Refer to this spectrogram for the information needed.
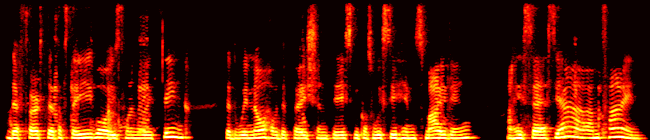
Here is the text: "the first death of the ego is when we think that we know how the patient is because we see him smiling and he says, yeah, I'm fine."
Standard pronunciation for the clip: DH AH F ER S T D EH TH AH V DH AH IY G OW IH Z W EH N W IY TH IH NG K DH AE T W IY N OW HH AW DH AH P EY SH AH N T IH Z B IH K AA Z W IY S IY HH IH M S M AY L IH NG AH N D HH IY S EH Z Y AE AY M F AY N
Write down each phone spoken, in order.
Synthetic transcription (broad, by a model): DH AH F ER S T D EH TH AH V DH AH IY G OW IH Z W EH N W IY TH IH NG K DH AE T W IY N OW HH AW DH AH P EY SH AH N T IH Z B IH K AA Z W IY S IY HH IH M S M AY L IH NG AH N HH IY S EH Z Y AE AY M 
